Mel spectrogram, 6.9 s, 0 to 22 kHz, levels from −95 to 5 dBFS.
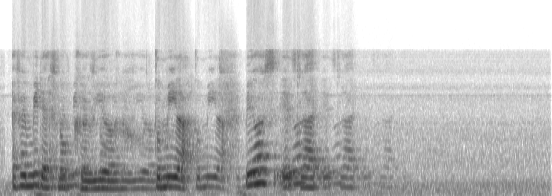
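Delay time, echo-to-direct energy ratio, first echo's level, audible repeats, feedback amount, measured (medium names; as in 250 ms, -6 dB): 496 ms, -9.5 dB, -9.5 dB, 2, 22%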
